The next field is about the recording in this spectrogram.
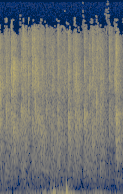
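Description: A crowd applauding steadily, a dense wash of many overlapping hand claps at an even, moderate level with a few sharper thumps, and no voices over it.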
